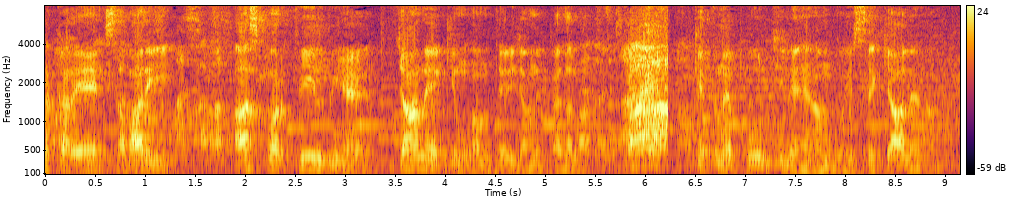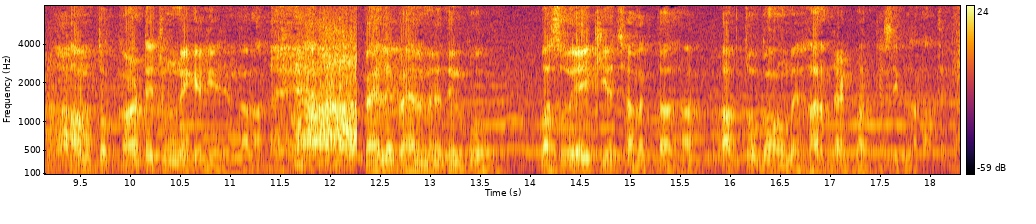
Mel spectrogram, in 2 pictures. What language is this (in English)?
Urdu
